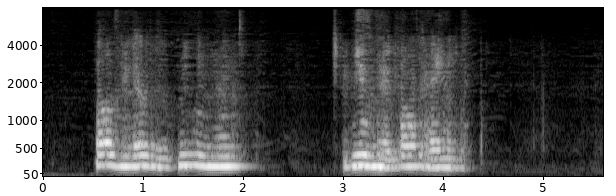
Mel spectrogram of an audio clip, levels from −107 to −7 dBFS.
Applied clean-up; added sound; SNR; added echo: neural mask model DeepFilterNet 3.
